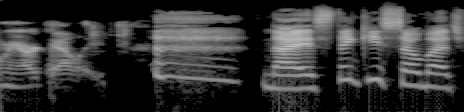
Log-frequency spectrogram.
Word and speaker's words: Rcalielie: right cool so and what's your twitch it's pronounced just call me art Kelly nice thank you so much for joining me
